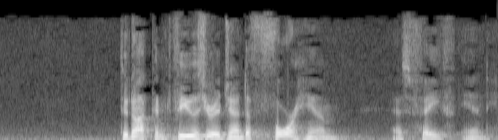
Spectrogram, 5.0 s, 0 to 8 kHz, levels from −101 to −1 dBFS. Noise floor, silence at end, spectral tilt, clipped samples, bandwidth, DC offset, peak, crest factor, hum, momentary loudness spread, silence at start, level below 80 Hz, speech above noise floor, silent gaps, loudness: -45 dBFS; 0.05 s; -7 dB/octave; under 0.1%; 7.4 kHz; under 0.1%; 0 dBFS; 16 dB; none; 15 LU; 1.2 s; -40 dBFS; 30 dB; none; -16 LUFS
